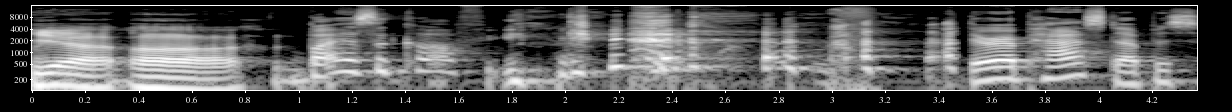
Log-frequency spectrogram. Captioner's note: laughs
